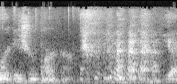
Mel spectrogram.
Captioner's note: audience laughs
